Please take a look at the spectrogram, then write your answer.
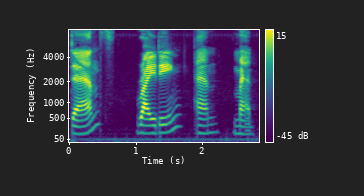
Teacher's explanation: D, which is voiced, alveolar, stop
